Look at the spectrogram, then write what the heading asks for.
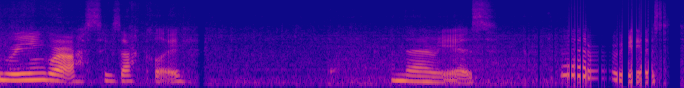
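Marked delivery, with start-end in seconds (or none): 4.2-5.0 high, soft cooing to the dog; dog talk. Real, not acted. Owner softly cooing as her dog appears. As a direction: coo at the dog sweetly.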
